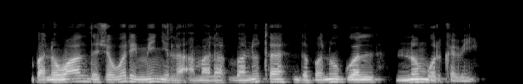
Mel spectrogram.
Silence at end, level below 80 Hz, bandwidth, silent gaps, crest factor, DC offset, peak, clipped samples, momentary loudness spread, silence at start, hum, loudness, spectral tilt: 0.5 s; -50 dBFS; 7 kHz; none; 16 dB; under 0.1%; 0 dBFS; under 0.1%; 8 LU; 0.35 s; none; -16 LUFS; -8.5 dB/octave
